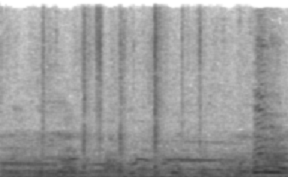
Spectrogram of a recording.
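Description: A rooster flaps its wings.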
